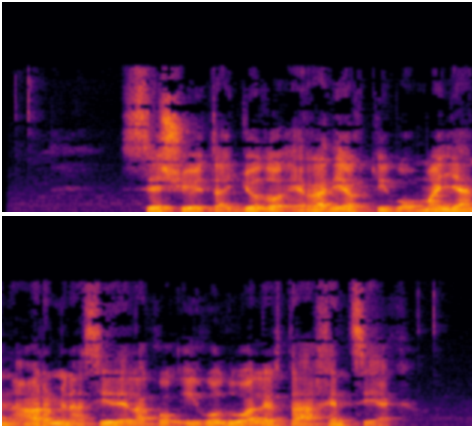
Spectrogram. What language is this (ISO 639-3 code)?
eus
